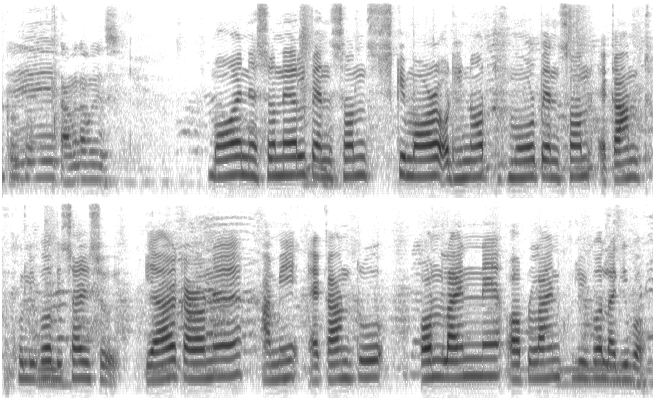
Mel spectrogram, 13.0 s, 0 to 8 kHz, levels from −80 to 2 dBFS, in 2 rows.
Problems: continuous background conversations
